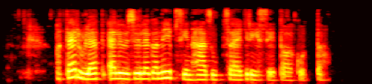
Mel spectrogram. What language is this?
Hungarian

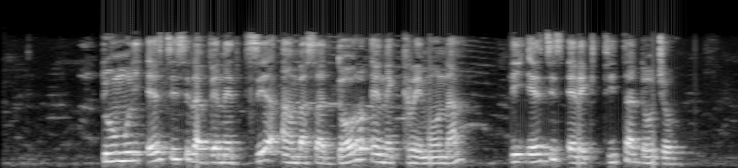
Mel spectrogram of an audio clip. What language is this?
Esperanto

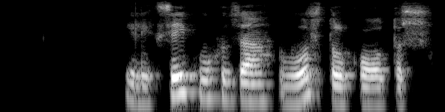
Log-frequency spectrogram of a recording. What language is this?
Mari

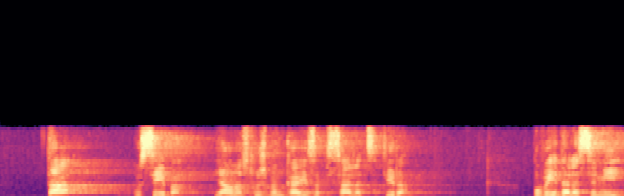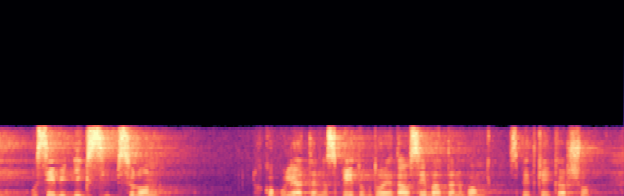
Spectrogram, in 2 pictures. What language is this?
Slovenian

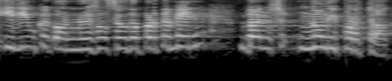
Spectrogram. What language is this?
Catalan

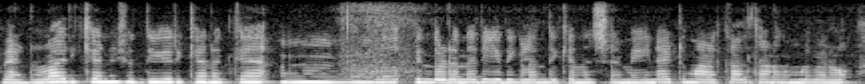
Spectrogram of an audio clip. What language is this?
Malayalam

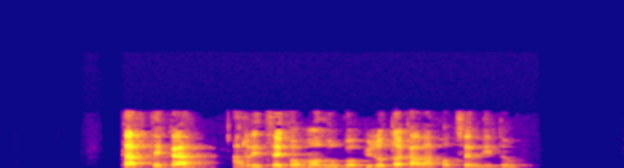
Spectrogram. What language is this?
Basque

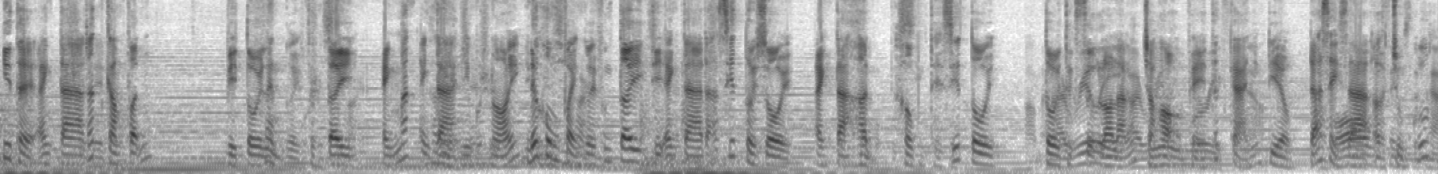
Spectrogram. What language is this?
Vietnamese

